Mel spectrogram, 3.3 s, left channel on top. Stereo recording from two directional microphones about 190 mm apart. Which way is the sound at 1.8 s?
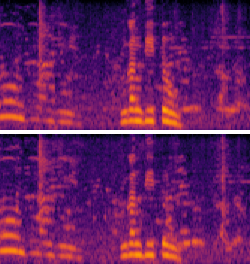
20° left (ahead or behind).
